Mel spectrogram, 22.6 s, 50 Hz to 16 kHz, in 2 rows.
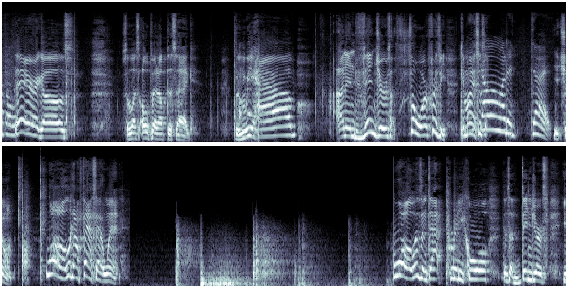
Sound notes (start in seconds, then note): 11.9 disc bangs on wall; 14.9 disc bangs on wall in slow motion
